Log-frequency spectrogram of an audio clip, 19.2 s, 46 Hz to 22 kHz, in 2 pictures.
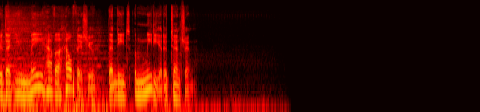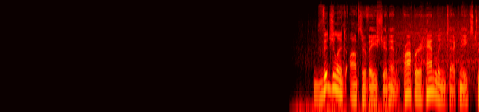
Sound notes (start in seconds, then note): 4.5 no audio; 15.0 background water, work sounds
